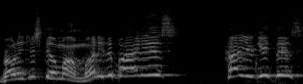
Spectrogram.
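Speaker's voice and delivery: mock, very high and loud, fighting back tears. Acting out deflecting a son's Christmas gift: mock holding back tears. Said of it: "then your emotions hit where you about to cry a little bit".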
